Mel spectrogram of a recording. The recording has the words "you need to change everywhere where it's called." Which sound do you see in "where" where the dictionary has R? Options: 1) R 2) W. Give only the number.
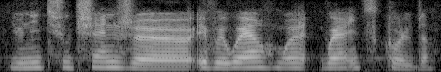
1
